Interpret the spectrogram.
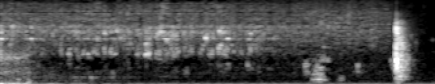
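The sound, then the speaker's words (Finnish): Cold water being poured in a steady, hissing stream, with a few faint splashes and a sharp clink just before it ends. “Panikö sä kylmää vettä sinne Sen? Kylmää vettä kieleen,”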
